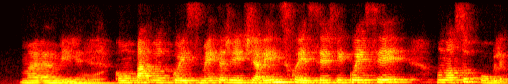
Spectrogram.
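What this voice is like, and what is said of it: Northeastern Brazilian accent, São Paulo-tinged. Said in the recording (Portuguese): “pelo meu sotaque, já dá para perceber que eu não sou de São Paulo ... sou nordestina, sou de Recife ... É um sotaque nordestino, meio misturado com São Paulo.”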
